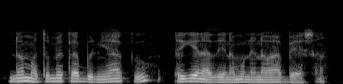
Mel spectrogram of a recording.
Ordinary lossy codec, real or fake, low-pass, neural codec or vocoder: none; real; 5.4 kHz; none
